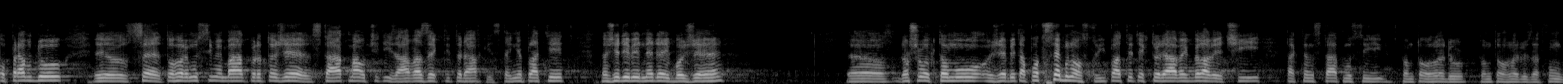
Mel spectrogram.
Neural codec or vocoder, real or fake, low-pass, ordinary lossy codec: codec, 16 kHz, 8 kbps, FreqCodec, smaller model; fake; 7.2 kHz; MP3, 96 kbps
